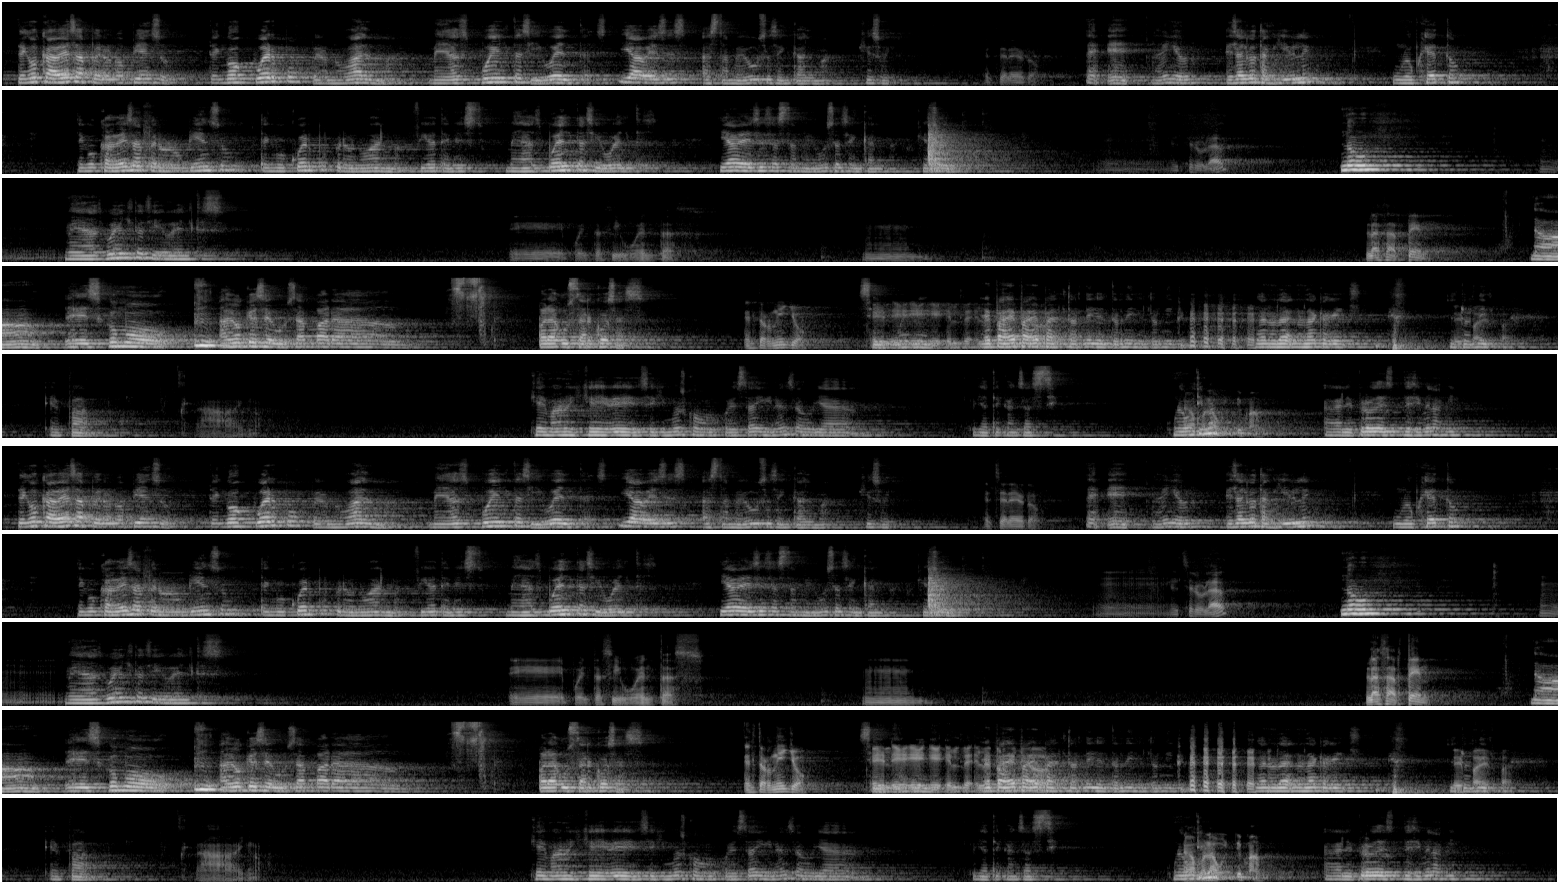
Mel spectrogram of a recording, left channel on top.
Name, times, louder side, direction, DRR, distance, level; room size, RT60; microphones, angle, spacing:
voice 1, 0.2-1.8 2.1-4.0 4.3-8.3 8.6-9.0 10.8-13.2 13.9-14.6 15.4-15.5 16.3-22.0 22.7-24.5 24.8-25.2 28.9-29.4 31.7-33.3 46.4-50.8 51.2-51.6 52.0-53.1 55.3-56.0 56.5-58.6 59.2-60.3 60.5-60.7 61.2-61.6 62.7-63.2 67.5-70.8 71.9-72.8 74.0-74.4 75.5-76.9, equal, 10° left, 7 dB, 0.7 m, -24 dB
voice 2, 9.9-10.4 16.6-16.8 26.5-27.8 30.9-31.8 36.2-38.1 39.7-40.4 44.8-45.4 54.1-54.8 55.4-57.2 58.5-59.2 61.2-61.8 64.2-64.8 74.1-74.8 75.8-76.0, right 6 dB, 65° right, 15 dB, 0.3 m, -32 dB
26.0 x 11.5 x 4.7 m, 2.4 s
head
